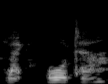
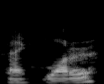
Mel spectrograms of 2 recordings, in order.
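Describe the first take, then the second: First: The middle consonant is a clear t. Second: The middle consonant sounds like a soft d. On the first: "in received pronunciation, which is British, it is pronounced t" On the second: "In American English, it sounds more like d"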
